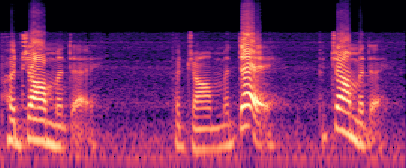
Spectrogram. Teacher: stresses next to each other pajama day pajama day pajama day it sounds like day is stressed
